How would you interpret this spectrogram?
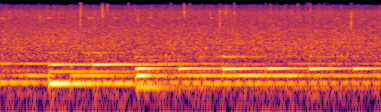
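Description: Raindrops patter steadily on a hard floor outside, heard during a school class, a soft continuous hiss of tiny impacts, with a low sustained musical drone humming underneath throughout. No one speaks.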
